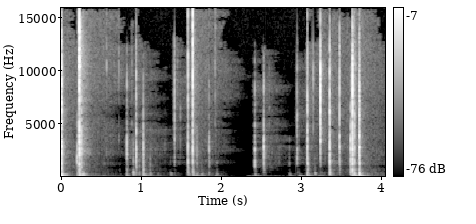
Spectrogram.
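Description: Fingertips rub and scratch the upper plastic edge of a clear plastic muesli bag full of granola. The result is a run of short, dry crinkles and crunchy taps that stop quickly, with a low thump under each and bright crackle on top, separated by brief silences.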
